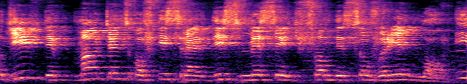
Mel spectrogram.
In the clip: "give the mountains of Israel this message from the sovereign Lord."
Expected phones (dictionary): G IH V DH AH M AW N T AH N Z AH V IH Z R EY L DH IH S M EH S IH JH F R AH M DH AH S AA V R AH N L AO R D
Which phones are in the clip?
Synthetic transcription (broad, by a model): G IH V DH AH M AW N T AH N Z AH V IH S R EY L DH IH S M EH S IH JH F R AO M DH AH S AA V R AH N L AO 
